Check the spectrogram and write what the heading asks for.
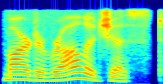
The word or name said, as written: martyrologist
